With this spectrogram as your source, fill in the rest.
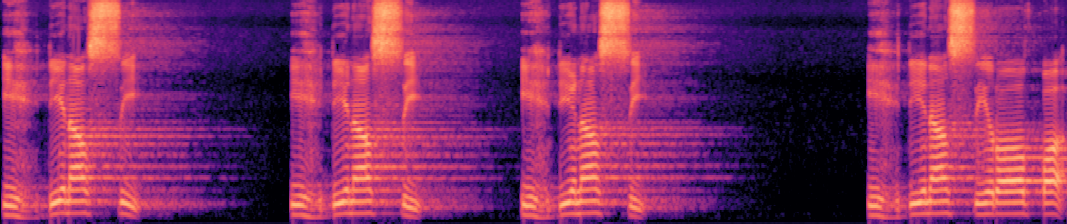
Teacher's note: Ujung lidah dikenakan pada ujung gigi seri bawah, kemudian pangkal lidahnya terangkat karena shad memiliki sifat isti'la dan itbaq.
